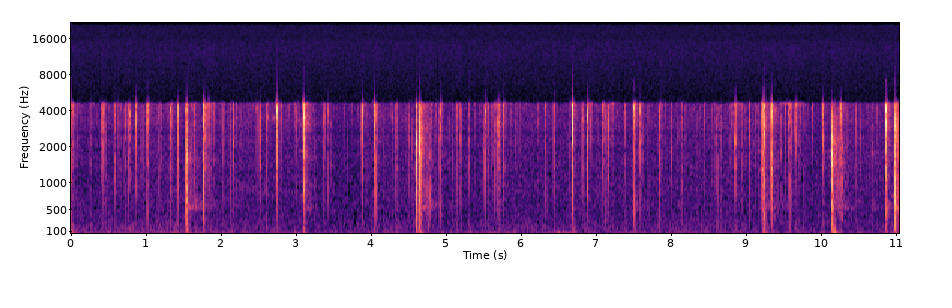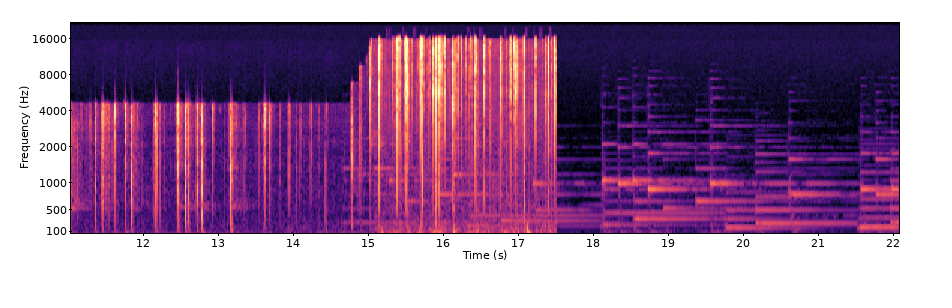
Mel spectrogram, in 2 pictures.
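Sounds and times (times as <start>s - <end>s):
campfire crackling and popping: 0.0s - 17.5s
music: 14.9s - 22.0s.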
